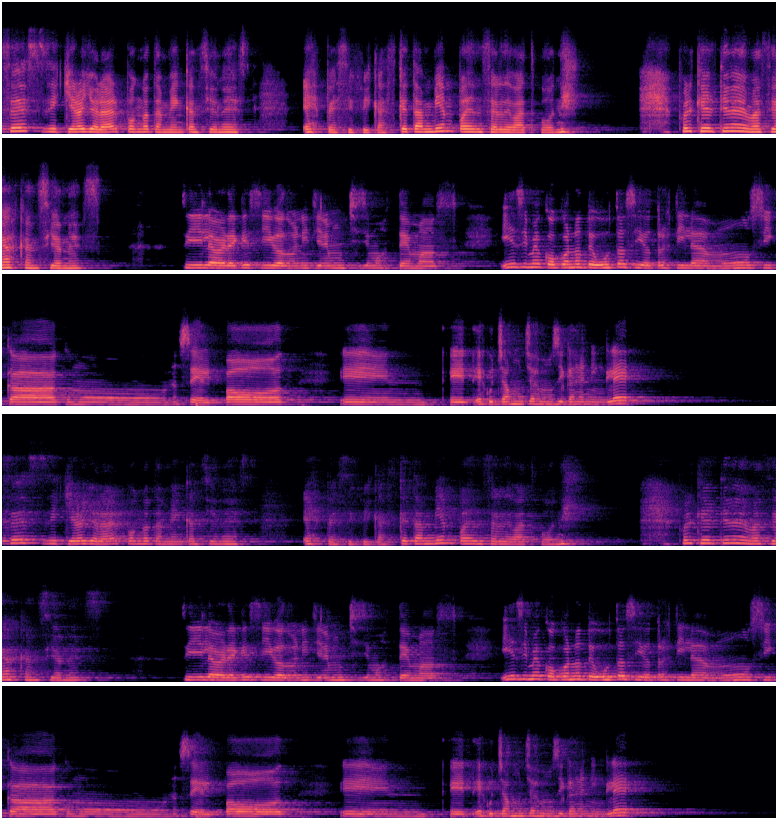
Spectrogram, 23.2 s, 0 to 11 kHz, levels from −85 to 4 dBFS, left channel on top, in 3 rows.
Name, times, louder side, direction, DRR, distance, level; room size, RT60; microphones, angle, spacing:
voice 1, 0.0-5.8 6.4-8.6, left 7 dB, 70° left, 13 dB, 0.3 m, -25 dB
voice 2, 9.6-12.2 12.7-18.3 18.9-21.7, left 2 dB, 20° left, 9 dB, 0.6 m, -27 dB
13.0 x 10.0 x 5.9 m, 1.5 s
head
